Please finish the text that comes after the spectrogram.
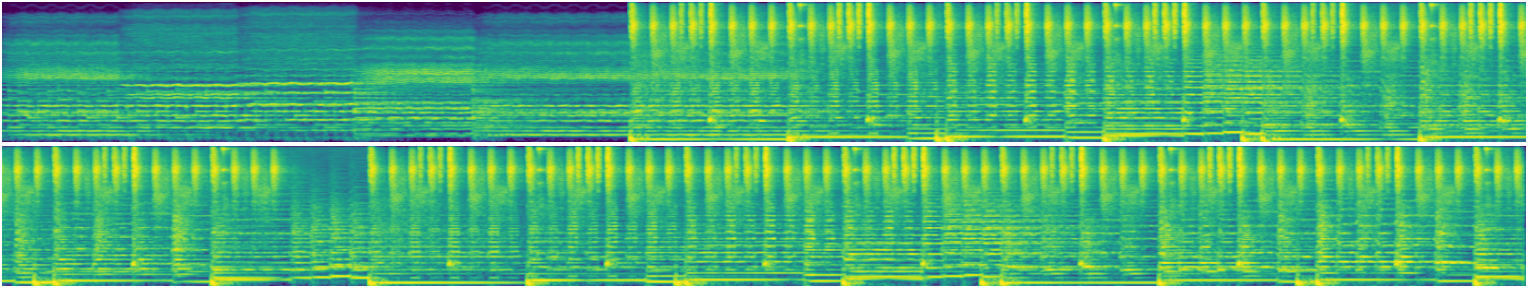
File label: white limestone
